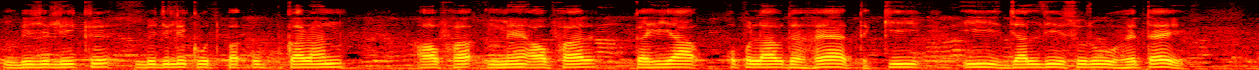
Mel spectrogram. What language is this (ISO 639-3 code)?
mai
